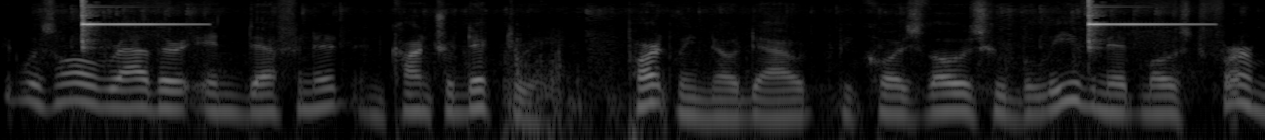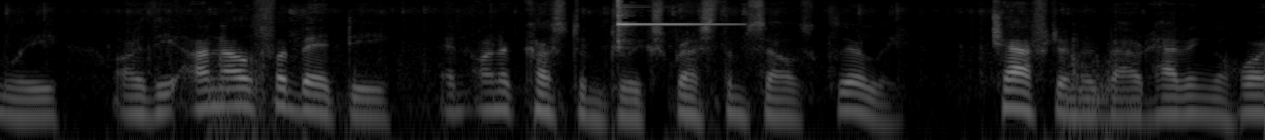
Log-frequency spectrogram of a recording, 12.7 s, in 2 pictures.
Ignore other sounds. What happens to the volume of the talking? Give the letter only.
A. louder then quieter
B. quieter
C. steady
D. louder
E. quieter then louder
C.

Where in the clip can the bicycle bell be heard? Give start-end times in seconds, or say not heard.
0.4-1.0, 5.4-6.1, 9.4-9.9.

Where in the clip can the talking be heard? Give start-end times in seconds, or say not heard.
0.0-12.6.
